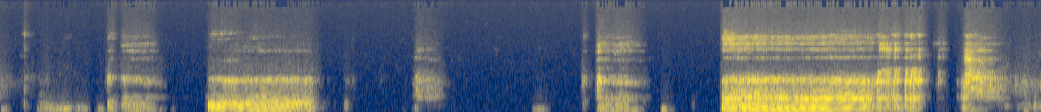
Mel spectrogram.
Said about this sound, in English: But hold on, I gotta burp first. I can't just drink water with a burp in my throat.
